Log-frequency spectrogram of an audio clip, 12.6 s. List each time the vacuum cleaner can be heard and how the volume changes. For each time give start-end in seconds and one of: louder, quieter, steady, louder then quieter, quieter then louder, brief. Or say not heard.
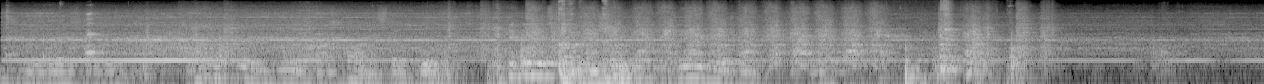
0.0-12.6 quieter.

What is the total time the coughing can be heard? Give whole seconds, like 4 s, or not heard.
3 s.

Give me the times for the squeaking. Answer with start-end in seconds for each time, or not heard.
1.4-2.4, 4.4-5.7, 9.3-10.6.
